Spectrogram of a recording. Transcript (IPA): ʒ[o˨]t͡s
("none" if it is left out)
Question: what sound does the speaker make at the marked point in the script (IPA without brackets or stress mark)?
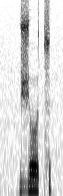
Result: o˥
